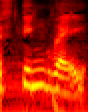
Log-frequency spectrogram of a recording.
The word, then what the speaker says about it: Stingray: Sobre todo el Stingray.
